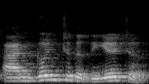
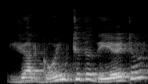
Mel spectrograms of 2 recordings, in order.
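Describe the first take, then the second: First: "I'm going to the theater." falling on theater as a statement. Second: "You are going to the theater?" rising on theater as a question. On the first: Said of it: "falling tone". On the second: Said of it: "rising tone". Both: Shown as a demonstration.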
